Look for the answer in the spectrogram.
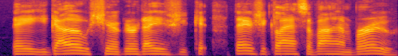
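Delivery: Southern US drawl, cartoonish Southern belle voice. Speaker describes the voice they'd like to hear, then demonstrates: Rogue voice. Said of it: "a similar voice to Rogue from the X-Men".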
